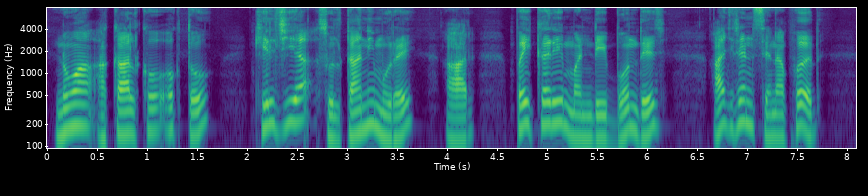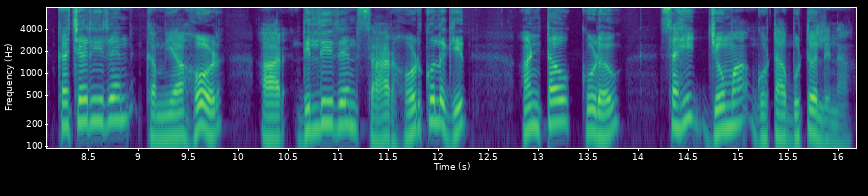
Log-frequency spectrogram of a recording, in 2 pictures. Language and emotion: Santali, neutral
